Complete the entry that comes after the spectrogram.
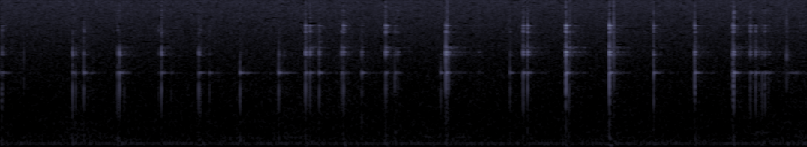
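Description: A clear embossed glass mason jar, mostly filled with pink confetti and held in one hand, is tapped on its side with long pointed black fake claw nails worn on the fingertips. About twenty quick, irregularly spaced taps give short, bright glassy clinks with a high ring that fades almost instantly. A steady low hum runs underneath.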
